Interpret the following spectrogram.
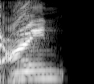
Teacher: Ain should be from your middle throat. It should be deeper.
